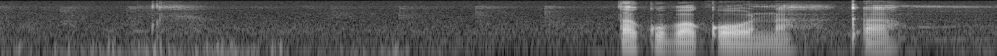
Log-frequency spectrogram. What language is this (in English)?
Tsonga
